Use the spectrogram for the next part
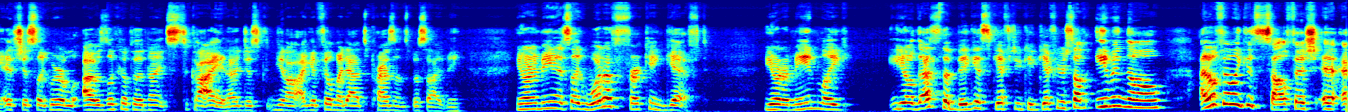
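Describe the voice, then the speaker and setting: A woman's voice: lowish voice, fast talker. Middle-aged Canadian woman, chatty tarot reader, rambles and leans on fillers. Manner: rambling, heavy on "you know what I mean". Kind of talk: casual daily tarot reading.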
